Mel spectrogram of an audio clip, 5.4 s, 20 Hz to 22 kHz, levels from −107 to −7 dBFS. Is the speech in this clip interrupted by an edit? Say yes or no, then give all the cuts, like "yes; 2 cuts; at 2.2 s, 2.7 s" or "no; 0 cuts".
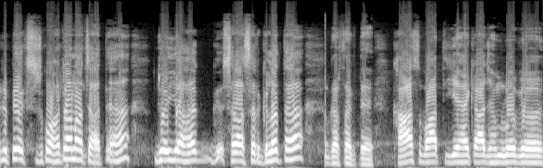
yes; 1 cut; at 3.3 s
